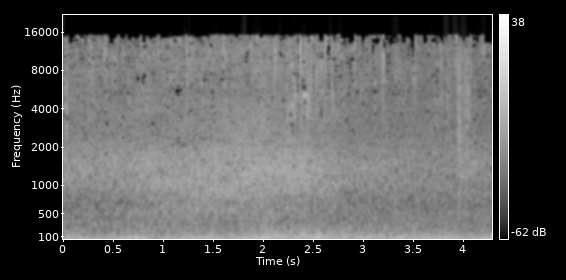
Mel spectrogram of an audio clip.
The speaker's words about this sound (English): Now we're really walking into the wind.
